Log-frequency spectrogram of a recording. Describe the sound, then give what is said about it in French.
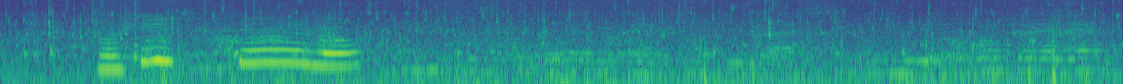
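Water trickles steadily throughout, a continuous fine splashing texture under people talking, with the voices clearest at the start and the water carrying on alone beneath quieter chatter. “c'est quoi que tu enregistres L'eau.”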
